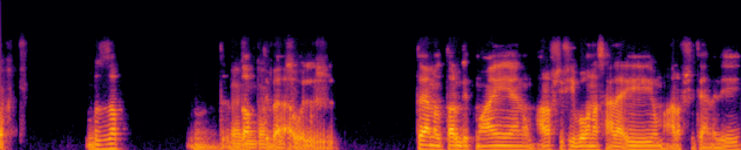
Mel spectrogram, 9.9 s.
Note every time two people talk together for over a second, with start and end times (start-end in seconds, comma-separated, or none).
3.1-4.4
